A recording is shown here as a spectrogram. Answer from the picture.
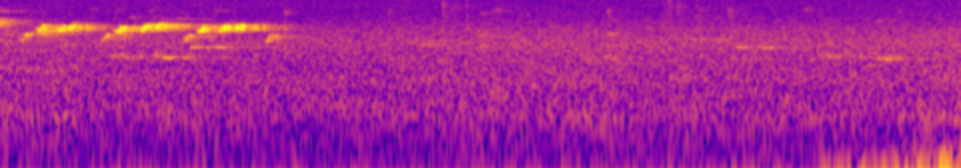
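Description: A bird calls a quick run of short, high chirps in the first two seconds, over a steady faint hiss of forest background. A low rumble comes in near the end.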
